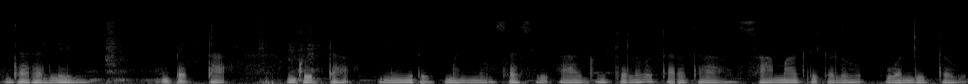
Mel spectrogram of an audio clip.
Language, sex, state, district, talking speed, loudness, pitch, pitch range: Kannada, male, Karnataka, Mysore, 75 wpm, -39 LUFS, 95 Hz, 95-100 Hz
